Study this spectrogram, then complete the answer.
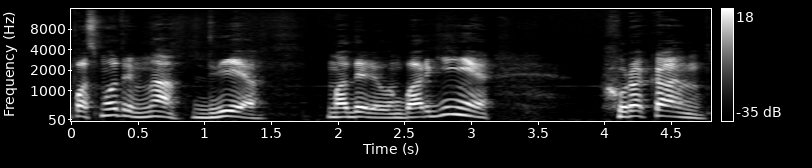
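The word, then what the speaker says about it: Huracán: на две модели lamborghini huracan читается на самом деле ура can be сбоку речь о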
